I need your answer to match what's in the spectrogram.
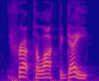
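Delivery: fake put-on British accent. Retelling a scene under review, voicing the wife's line in a put-on british accent. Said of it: "my British accent".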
